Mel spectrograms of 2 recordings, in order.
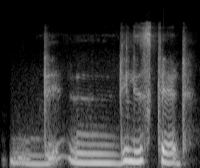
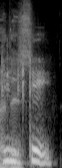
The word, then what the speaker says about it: deleted: Delisted. No, Deleted. there's no L in there.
